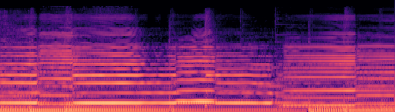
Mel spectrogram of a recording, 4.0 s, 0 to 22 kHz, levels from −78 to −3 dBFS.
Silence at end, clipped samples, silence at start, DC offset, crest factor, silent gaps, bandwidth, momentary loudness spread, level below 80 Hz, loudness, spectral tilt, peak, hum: 0 s; under 0.1%; 0 s; under 0.1%; 14 dB; none; 16.5 kHz; 7 LU; -28 dBFS; -19 LUFS; -5.5 dB/octave; -4 dBFS; none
